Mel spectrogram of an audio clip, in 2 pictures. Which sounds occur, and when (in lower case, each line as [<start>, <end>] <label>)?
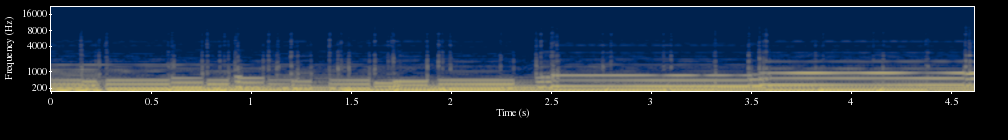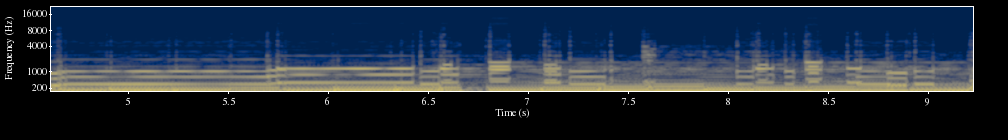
[0.00, 9.22] music
[0.09, 0.28] clicking
[0.54, 0.92] clicking
[1.06, 1.73] clicking
[1.88, 1.98] clicking
[2.22, 2.31] clicking
[2.41, 2.51] clicking
[2.69, 2.79] clicking
[3.02, 3.10] clicking
[3.29, 3.35] clicking
[3.48, 3.61] clicking
[4.30, 4.38] clicking
[4.58, 4.70] clicking
[4.87, 4.94] clicking
[5.16, 5.25] clicking
[5.45, 5.52] clicking
[5.63, 5.74] clicking
[6.35, 6.67] clicking
[7.04, 7.20] clicking
[7.33, 7.43] clicking
[8.03, 8.43] clicking
[8.56, 9.03] clicking
[9.16, 9.22] clicking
